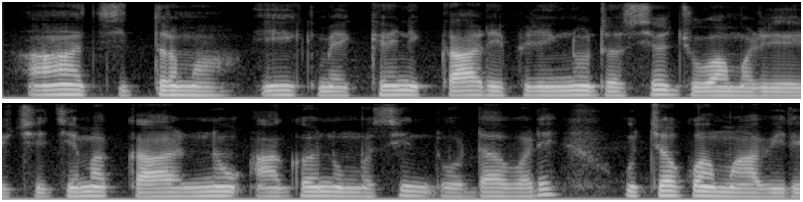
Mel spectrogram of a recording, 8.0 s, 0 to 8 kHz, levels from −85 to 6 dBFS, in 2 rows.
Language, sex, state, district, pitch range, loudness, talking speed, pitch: Gujarati, male, Gujarat, Valsad, 125-140 Hz, -21 LUFS, 175 wpm, 130 Hz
